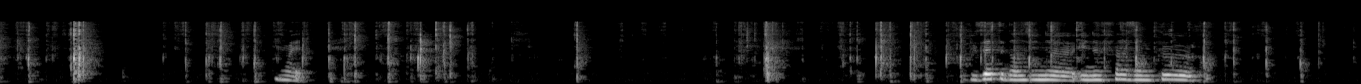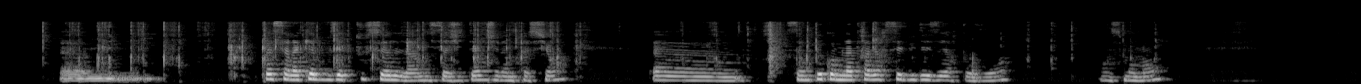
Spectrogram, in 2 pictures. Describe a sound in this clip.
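Playing cards are laid softly on a cloth.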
